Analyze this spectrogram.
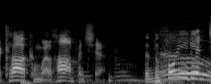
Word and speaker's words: Clerkenwell: E-R is pronounced R. Berkshire, okay, Clerkenwell, Highland, okay.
